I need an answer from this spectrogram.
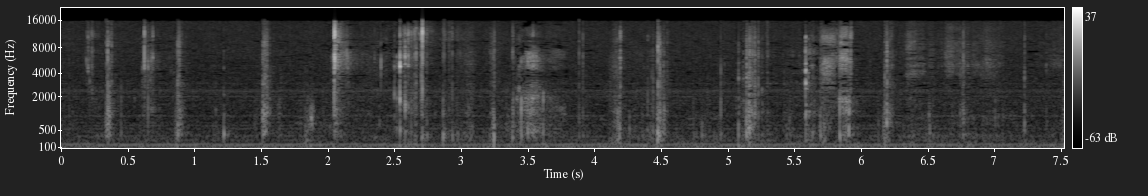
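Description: Close-miked eating sounds: biting and chewing a pink ice cream bar, a run of sharp wet mouth clicks and small crunches over a steady low hum.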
